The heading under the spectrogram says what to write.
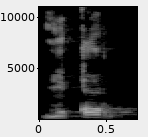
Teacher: را پور ہوگی رائے مشددہ ہے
